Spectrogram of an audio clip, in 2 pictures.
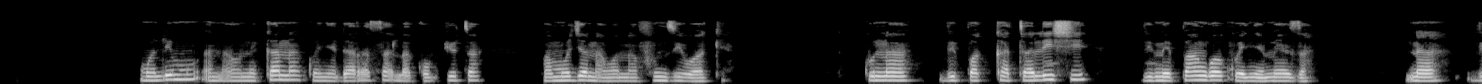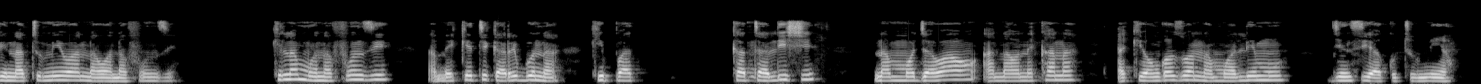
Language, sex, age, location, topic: Swahili, female, 36-49, Nairobi, education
